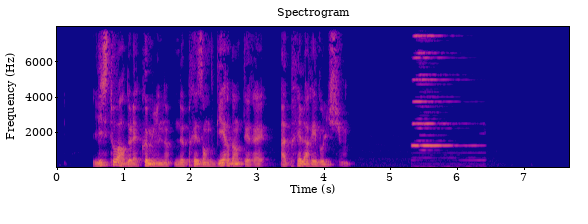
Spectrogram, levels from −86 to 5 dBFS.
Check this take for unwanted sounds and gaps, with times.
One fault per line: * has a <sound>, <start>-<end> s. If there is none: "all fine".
* has a squeak, 5.3-6.4 s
